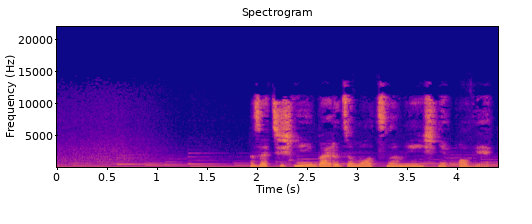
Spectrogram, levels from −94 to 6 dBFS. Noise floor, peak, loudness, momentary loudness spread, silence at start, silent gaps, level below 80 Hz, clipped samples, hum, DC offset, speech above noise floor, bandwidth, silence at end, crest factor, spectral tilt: -47 dBFS; -10 dBFS; -25 LUFS; 24 LU; 0 s; none; -58 dBFS; under 0.1%; none; under 0.1%; 21 dB; 14 kHz; 0 s; 18 dB; -3.5 dB/octave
